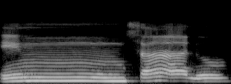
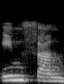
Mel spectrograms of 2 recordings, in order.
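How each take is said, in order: First: The n is hidden with a nasal hum. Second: The n is pronounced clearly and directly. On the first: The speaker calls it right. "বলবো ইনসানু" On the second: The speaker calls it wrong. "নুনের আমি ডাইরেক্ট বলবো না, ইনসান বলবো না"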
